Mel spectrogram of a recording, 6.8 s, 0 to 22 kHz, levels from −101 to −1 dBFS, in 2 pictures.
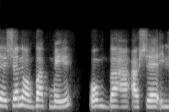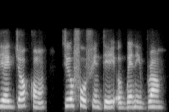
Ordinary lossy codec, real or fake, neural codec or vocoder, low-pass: Opus, 32 kbps; fake; codec, 16 kHz, 0.8 kbps, ZipCodec; 7.2 kHz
